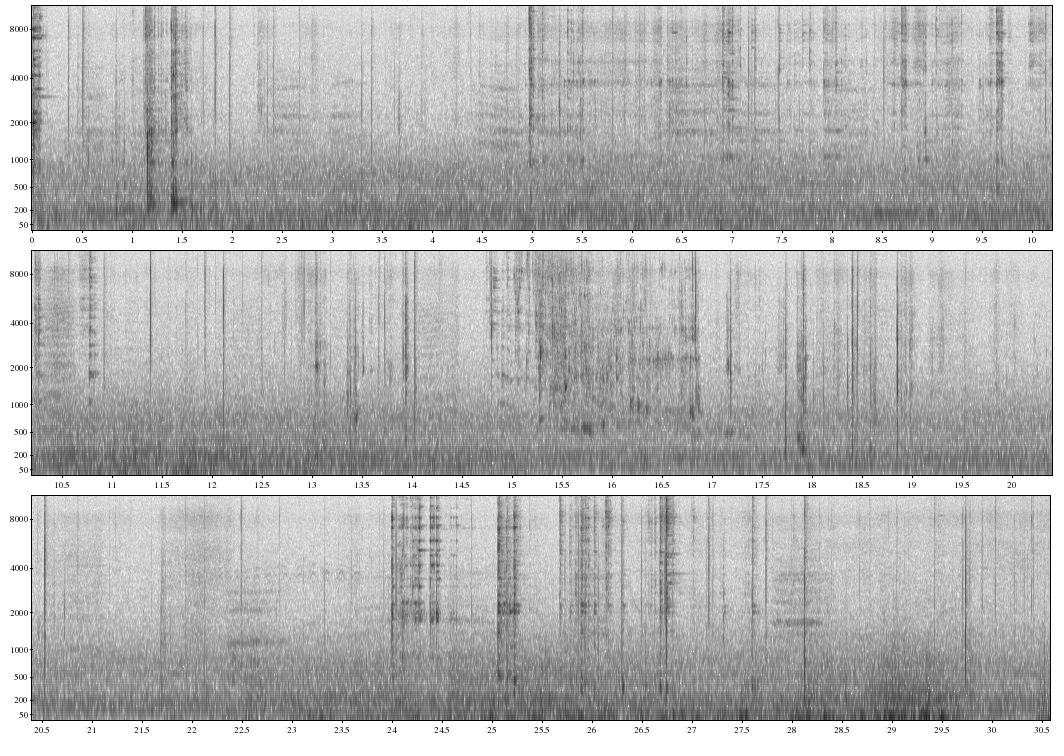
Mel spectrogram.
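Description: Water poured from a plastic bottle into a steel camp mug, its pitch rising as the mug fills, about halfway through. Around it come scattered light clinks and clatter of metal cookware being handled, busiest near the end.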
